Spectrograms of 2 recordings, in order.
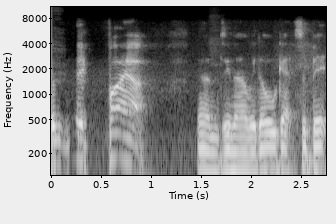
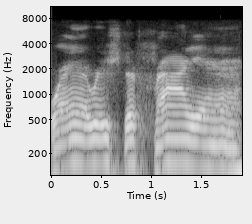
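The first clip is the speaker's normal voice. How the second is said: put-on miserable old woman voice, drawn out; 3 semitones higher than usual. Recapping an episode that opens in a caveman society, old woman voice. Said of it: "there's like an old woman who's going".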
